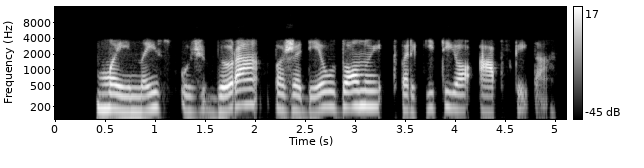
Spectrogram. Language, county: Lithuanian, Kaunas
